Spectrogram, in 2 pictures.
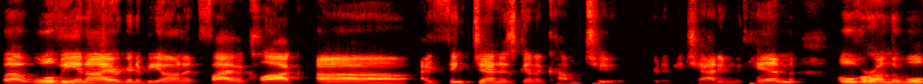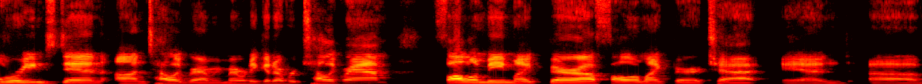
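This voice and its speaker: An unremarkable speaking voice from a man at medium pitch, fairly quick pace, ordinary pitch variation and big swings in loudness. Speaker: podcast host. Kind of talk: casual livestream chat. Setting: livestream.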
